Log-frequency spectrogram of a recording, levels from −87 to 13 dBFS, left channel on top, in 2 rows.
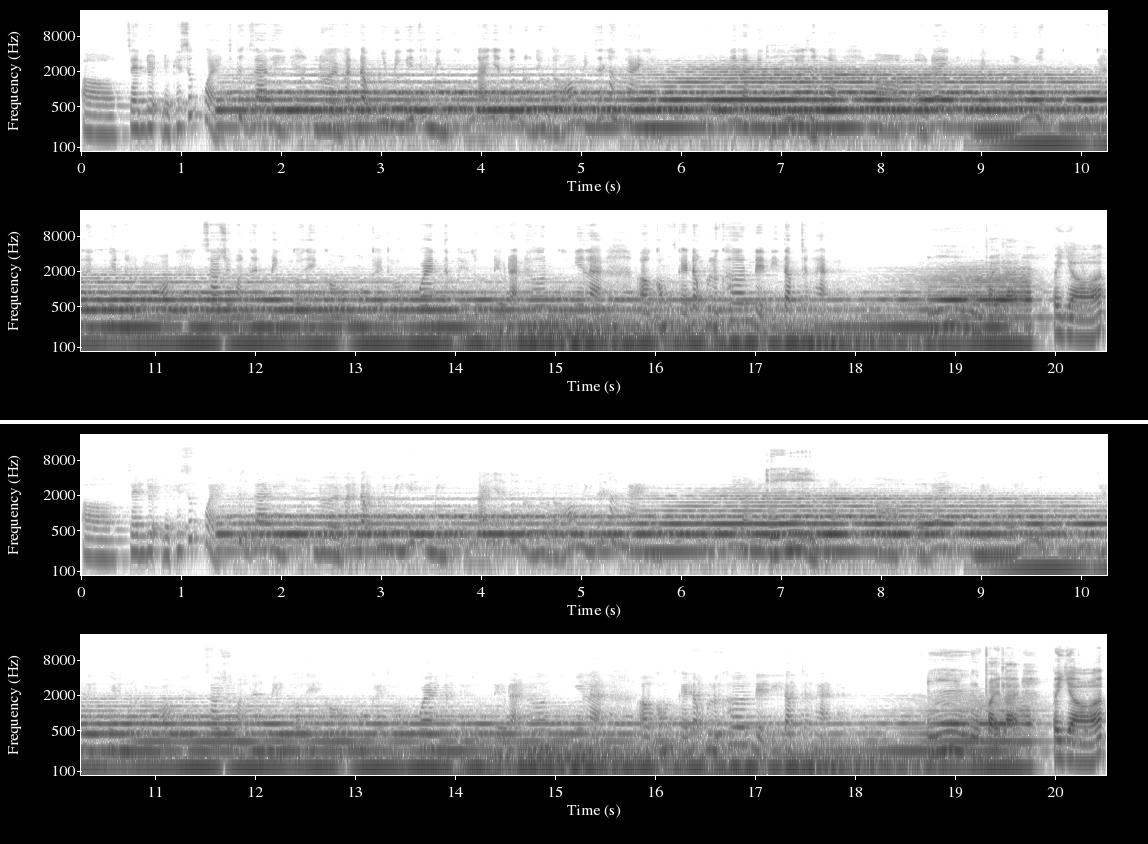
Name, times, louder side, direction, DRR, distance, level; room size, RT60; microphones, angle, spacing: voice 1, 0.0-5.8 6.2-7.6 7.9-17.7, left 1 dB, 75° left, 10 dB, 1.8 m, -37 dB
sound 1, 1.3-19.8, left 3 dB, 60° left, 0.9 m, -24 dB
voice 2, 6.9-7.4 18.7-20.5, right 4 dB, 65° right, 16 dB, 0.9 m, -27 dB
28.0 x 27.0 x 6.4 m, 0.99 s
head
